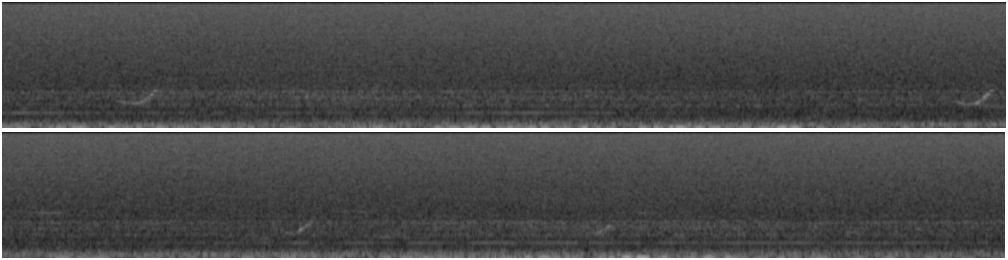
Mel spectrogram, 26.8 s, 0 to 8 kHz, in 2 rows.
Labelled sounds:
13.9	14.2	humpback whale, 0.99 to 1.1 kHz

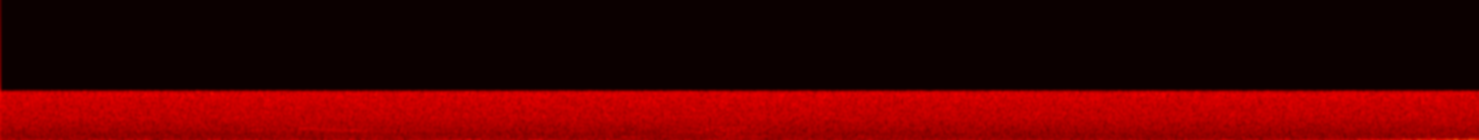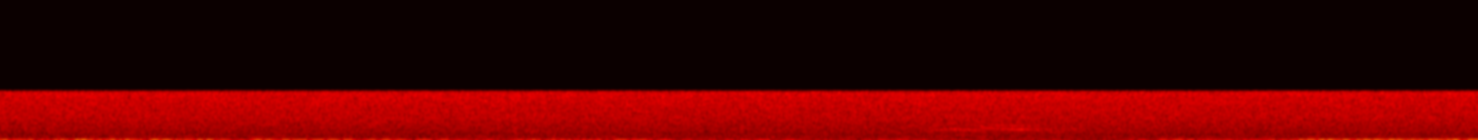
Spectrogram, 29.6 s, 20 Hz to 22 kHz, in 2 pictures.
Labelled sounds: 3.2	3.7	killer whale, Bigg's (transient), 1.5 to 1.7 kHz
7.1	7.4	killer whale, Bigg's (transient), 0.93 to 1.1 kHz
24.1	25.1	killer whale, Bigg's (transient), 1.5 to 2.4 kHz

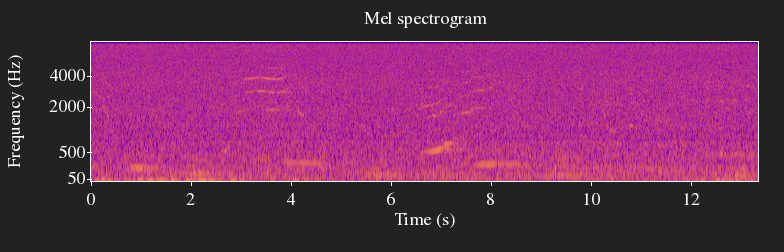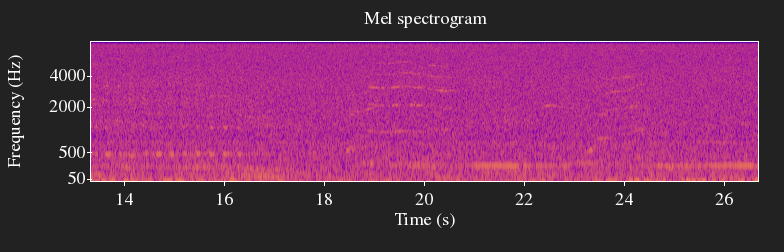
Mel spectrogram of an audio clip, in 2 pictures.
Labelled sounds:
3.0	4.0	humpback whale, 1.8 to 6.8 kHz
6.6	8.0	humpback whale, 1.7 to 4.0 kHz
18.9	19.8	humpback whale, 3.1 to 5.4 kHz
20.2	20.7	humpback whale, 2.8 to 3.0 kHz
22.3	22.6	humpback whale, 2.0 to 2.1 kHz
23.5	24.0	humpback whale, 0.80 to 2.9 kHz

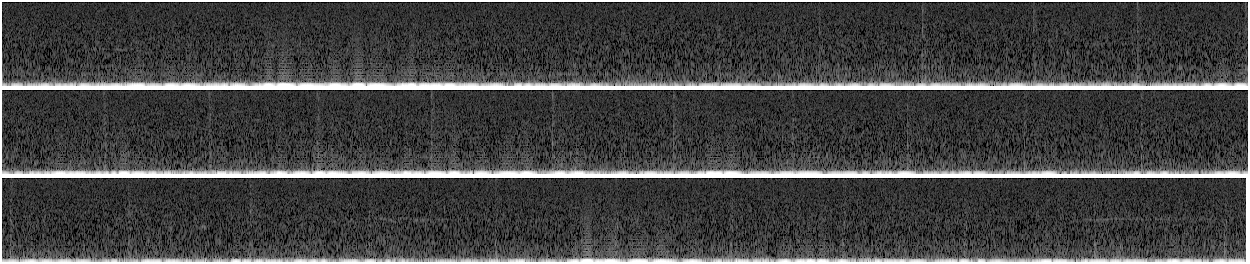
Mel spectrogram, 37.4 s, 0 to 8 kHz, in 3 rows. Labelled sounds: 35.8	36.2	killer whale, Bigg's (transient), 1.7 to 1.8 kHz

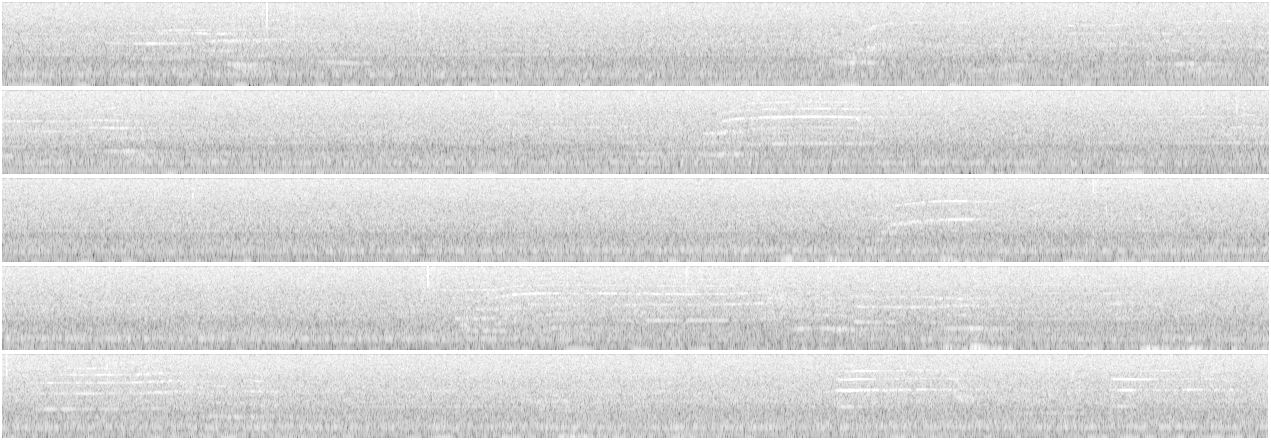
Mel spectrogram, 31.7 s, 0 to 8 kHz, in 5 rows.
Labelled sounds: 0.5	1.9	killer whale, southern resident, J pod, call S01, 0.50 to 7.1 kHz
4.1	5.0	killer whale, 0.25 to 4.3 kHz
5.2	7.2	killer whale, southern resident, J pod, call S01, 0.18 to 4.3 kHz
8.8	9.7	killer whale, 0.37 to 5.8 kHz
9.8	10.8	killer whale, southern resident, J pod, call S44, 0.50 to 6.9 kHz
11.7	12.8	killer whale, 0.55 to 4.6 kHz
16.9	17.8	killer whale, 0.36 to 4.8 kHz
21.2	25.0	killer whale, southern resident, J pod, call S01, 0.14 to 6.1 kHz
25.4	26.8	killer whale, southern resident, J pod, call S01, 0.50 to 6.8 kHz
29.4	31.6	killer whale, southern resident, 0.50 to 6.5 kHz

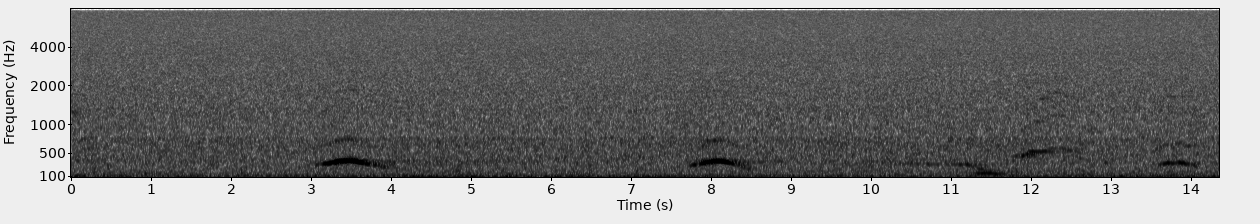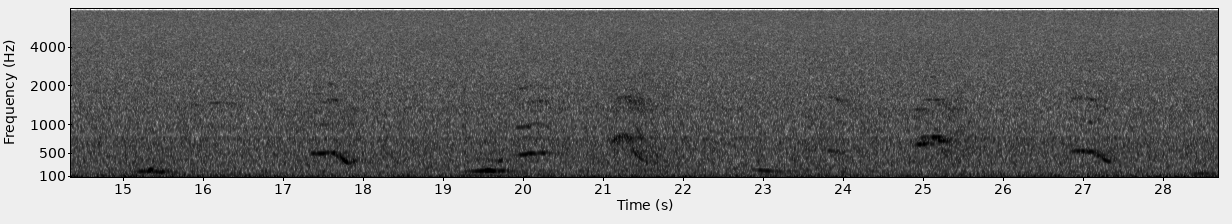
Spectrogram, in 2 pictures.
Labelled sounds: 19.9	20.2	humpback whale, 0.93 to 1.1 kHz
21.1	21.5	humpback whale, 0.80 to 1.7 kHz
25.0	25.3	humpback whale, 0.80 to 0.83 kHz

